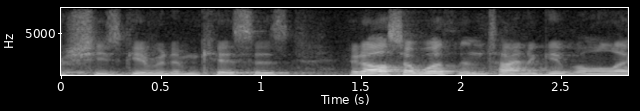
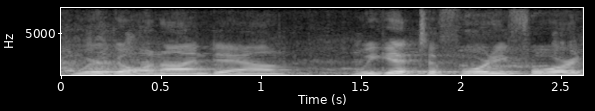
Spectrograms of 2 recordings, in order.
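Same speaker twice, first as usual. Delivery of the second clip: ordinary talk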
